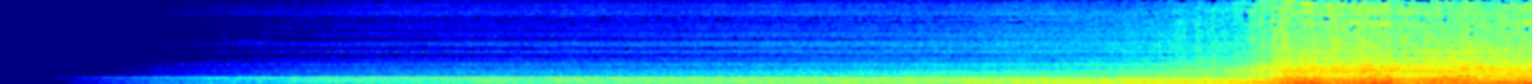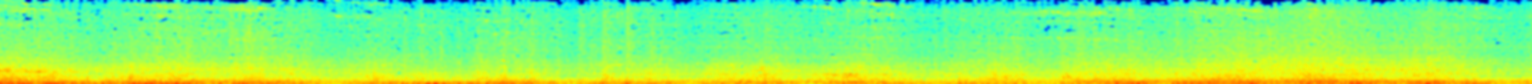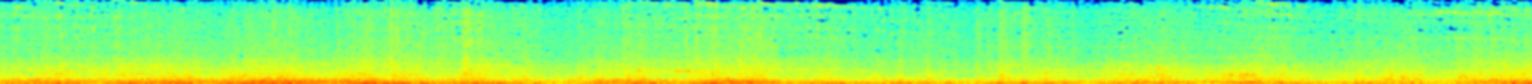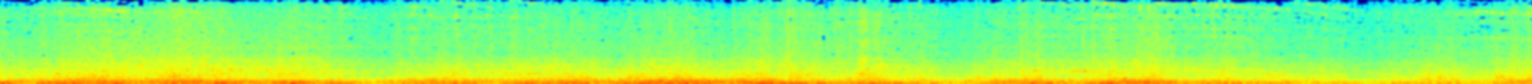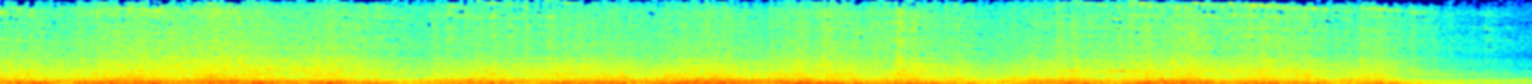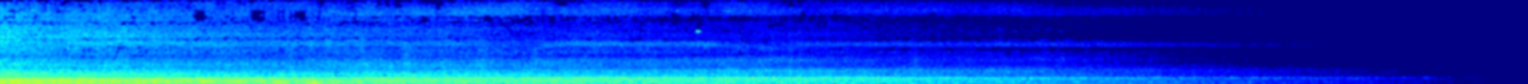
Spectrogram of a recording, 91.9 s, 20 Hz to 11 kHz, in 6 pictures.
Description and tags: nákladní vlak 4 dlouhý
goods train 4, long
around, railroad, ride, train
